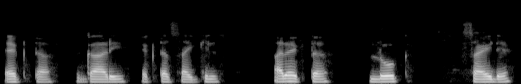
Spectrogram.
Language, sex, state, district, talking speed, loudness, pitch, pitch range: Bengali, male, West Bengal, Malda, 115 wpm, -17 LUFS, 125 Hz, 120-130 Hz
